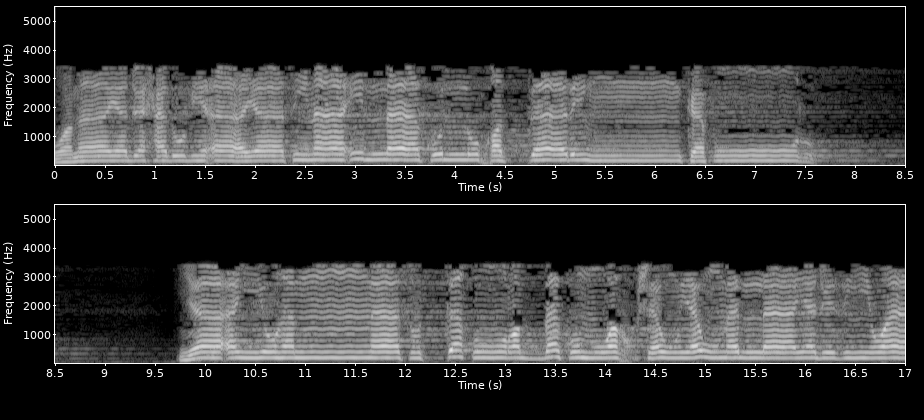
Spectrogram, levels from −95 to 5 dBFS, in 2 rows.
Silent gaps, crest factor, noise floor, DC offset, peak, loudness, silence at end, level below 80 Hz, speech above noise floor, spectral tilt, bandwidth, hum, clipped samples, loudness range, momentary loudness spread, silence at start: none; 18 dB; -65 dBFS; under 0.1%; -2 dBFS; -19 LUFS; 0 s; -60 dBFS; 46 dB; -10.5 dB/octave; 3.6 kHz; none; under 0.1%; 7 LU; 8 LU; 0 s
